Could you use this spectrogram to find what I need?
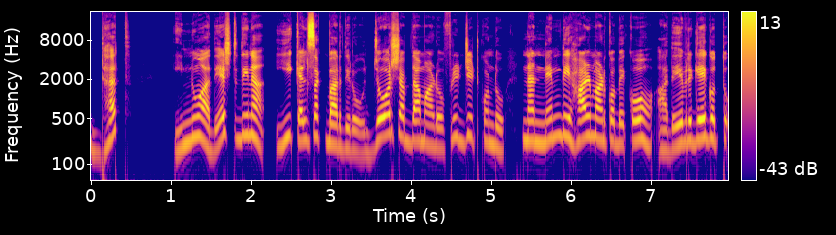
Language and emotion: Kannada, angry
